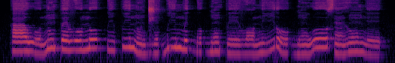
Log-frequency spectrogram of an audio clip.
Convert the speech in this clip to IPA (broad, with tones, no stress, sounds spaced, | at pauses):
aː˧ w o˨ n ũ˦ p ɛ˧ v o˧ n oː˦ k͡p i˧ p i˦ n ũ˨ d͡ʒ e˨ ɡ͡b i˦ m e˦ ɡ͡b o˧ ɡ͡b ũ˧ p eː˨ v ɔ˨ n iː˨˦ ɾ oː˨ ɡ͡b ũ˨ w oː˦ s ɛ̃˨ ɣ ũ˧ ŋ e˨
